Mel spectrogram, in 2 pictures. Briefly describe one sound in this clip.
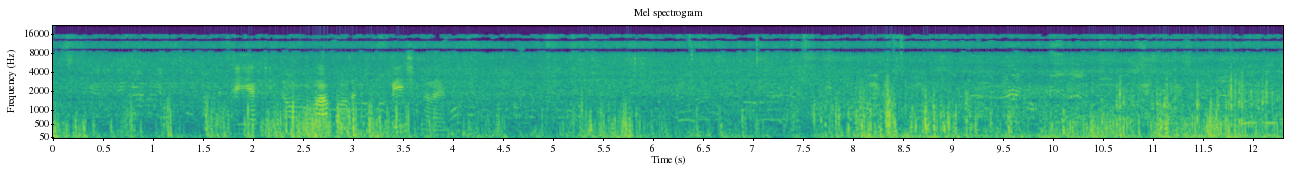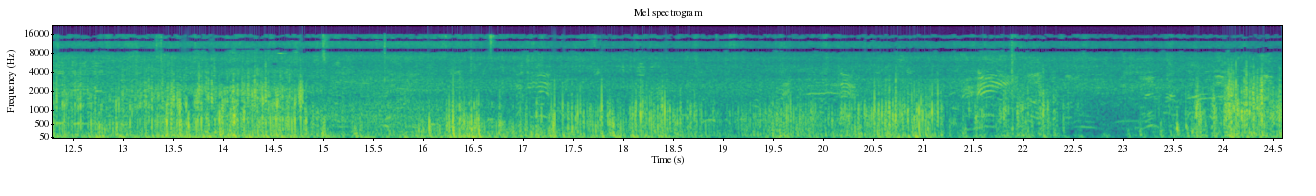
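Wind rumbles across an open outdoor shore.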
